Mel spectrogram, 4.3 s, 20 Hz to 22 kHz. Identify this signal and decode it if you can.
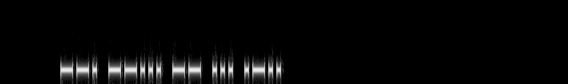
Morse code, heard as a keyed tone, about 40 wpm, 700 Hz. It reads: G7MSL
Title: DXCC-100 Call Signs - 5 Characters - 40wpm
